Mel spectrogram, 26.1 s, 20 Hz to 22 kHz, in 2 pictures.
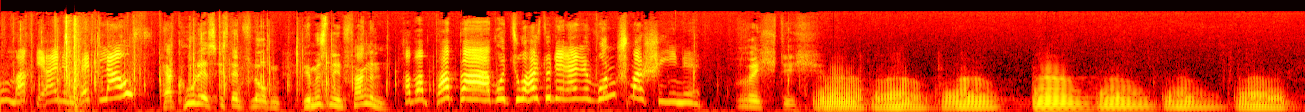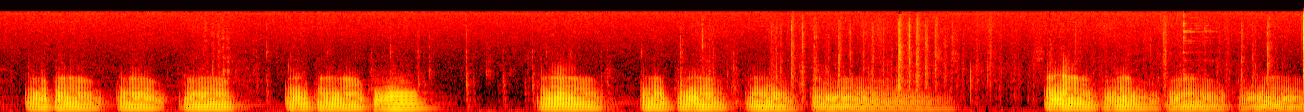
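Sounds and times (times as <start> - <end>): brass melody of short notes: 8.2 - 17.6, 18.4 - 22.6, 23.5 - 26.0.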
